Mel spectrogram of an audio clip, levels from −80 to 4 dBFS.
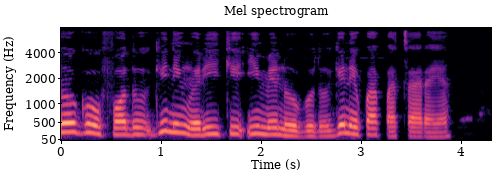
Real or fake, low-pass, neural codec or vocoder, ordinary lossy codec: real; 7.2 kHz; none; none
